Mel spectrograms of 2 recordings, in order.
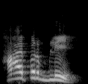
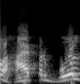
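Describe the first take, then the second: First: "हाइपरबोलिक" said as hai-par-blee, no final k; correct pronunciation. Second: "हाइपरबोल" read as hyper-bowl; mistaken pronunciation. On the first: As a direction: end "हाइपरबोलिक" on a long lee, not bowl. ("हाइपरबोलिक" का उच्चारण हाइपरब्ली, अंत में ली) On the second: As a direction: say "हाइपरबोल" with a final bol, like bowl. ("हाइपरबोल" का गलत उच्चारण, अंत में बोल) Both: Shown as a demonstration. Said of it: "इसको हाइपरबोल नहीं पढ़ना".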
